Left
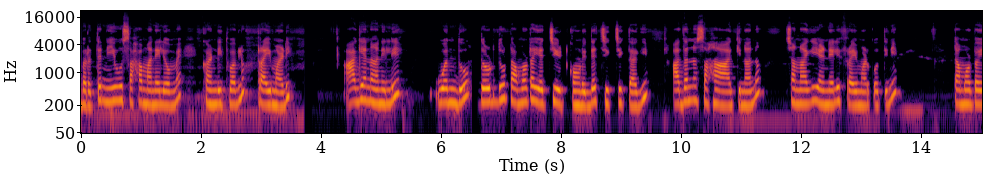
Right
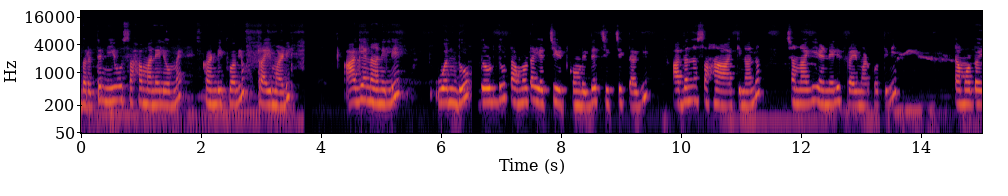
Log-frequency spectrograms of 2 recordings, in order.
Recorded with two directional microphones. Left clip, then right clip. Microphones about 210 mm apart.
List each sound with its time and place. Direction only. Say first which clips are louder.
0.0 s speech: left 9 dB; 40° left (ahead or behind)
